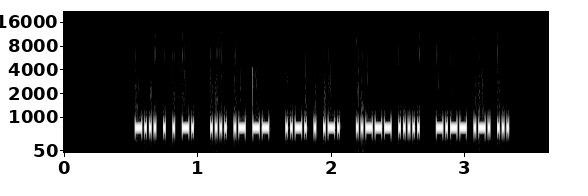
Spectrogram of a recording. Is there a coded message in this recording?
Yes: Morse code from 0.5 to 3.3 s, heard as a keyed tone, about 68 wpm, 700 Hz. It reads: BEEN HAM FER 25 YRS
